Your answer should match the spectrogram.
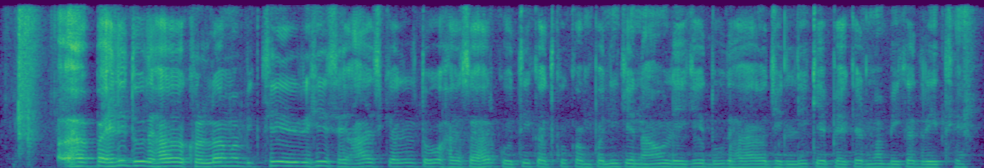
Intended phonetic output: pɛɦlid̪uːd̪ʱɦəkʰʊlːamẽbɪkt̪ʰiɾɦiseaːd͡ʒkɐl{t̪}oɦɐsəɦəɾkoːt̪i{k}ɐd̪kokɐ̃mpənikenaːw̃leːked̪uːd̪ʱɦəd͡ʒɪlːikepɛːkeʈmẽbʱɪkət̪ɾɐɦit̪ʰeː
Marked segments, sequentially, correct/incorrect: correct, correct

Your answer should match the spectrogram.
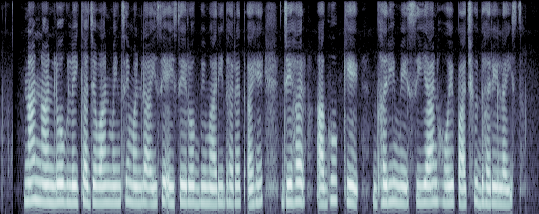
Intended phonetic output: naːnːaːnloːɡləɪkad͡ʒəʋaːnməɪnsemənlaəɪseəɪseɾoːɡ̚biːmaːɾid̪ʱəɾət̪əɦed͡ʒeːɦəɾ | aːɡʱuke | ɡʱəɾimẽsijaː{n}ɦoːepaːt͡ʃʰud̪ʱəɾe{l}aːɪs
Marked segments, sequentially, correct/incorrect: correct, correct

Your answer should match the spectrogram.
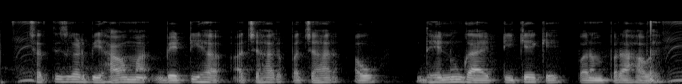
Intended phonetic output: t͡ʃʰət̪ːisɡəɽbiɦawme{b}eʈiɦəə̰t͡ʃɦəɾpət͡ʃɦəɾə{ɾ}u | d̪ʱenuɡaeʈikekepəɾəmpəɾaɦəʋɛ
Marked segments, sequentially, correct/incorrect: correct, incorrect: none

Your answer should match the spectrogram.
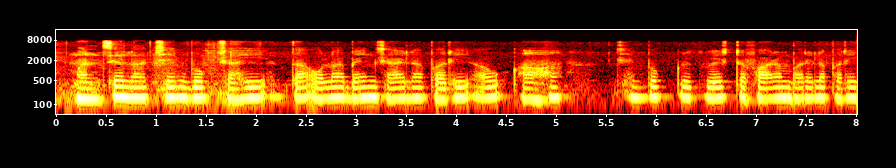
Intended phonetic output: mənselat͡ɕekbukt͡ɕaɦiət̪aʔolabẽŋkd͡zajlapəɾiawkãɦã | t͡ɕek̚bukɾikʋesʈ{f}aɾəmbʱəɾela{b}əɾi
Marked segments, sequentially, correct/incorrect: correct, incorrect: p

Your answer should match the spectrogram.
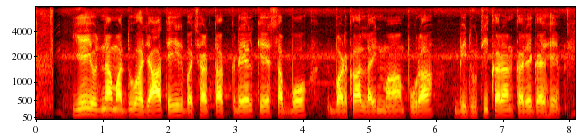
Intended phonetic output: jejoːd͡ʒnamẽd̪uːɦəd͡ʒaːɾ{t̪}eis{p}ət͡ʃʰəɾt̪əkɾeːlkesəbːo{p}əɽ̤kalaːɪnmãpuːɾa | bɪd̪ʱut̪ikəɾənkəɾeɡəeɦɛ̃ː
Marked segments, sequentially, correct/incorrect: correct, incorrect: b, incorrect: b

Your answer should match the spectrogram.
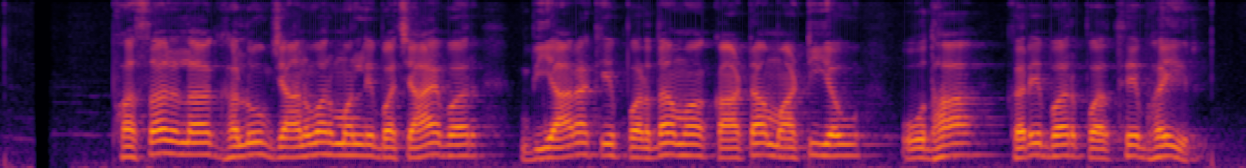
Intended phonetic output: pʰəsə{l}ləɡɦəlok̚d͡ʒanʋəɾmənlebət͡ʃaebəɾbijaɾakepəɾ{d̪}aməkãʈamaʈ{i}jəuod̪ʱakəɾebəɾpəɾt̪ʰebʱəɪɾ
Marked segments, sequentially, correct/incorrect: correct, correct, correct

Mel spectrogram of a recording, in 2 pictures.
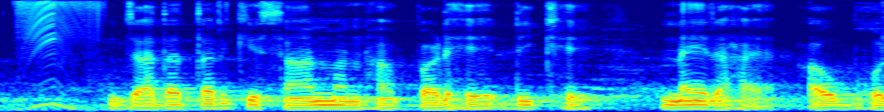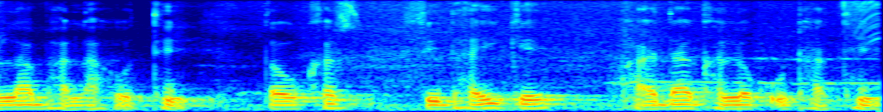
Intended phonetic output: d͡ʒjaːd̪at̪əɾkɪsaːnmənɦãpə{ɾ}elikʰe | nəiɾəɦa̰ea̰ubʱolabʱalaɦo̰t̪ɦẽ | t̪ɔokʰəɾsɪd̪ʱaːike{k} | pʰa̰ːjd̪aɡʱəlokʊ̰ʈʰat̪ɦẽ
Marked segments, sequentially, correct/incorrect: incorrect: ɽ, incorrect: none

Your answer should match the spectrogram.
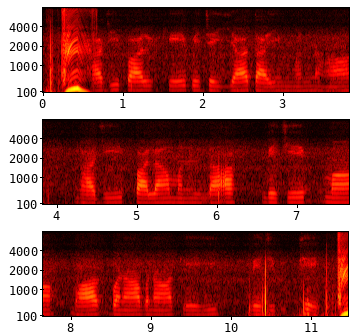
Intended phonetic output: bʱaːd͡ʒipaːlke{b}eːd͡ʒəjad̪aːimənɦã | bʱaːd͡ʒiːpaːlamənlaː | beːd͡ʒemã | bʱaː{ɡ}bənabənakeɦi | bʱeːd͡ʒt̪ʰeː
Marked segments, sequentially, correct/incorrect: correct, correct

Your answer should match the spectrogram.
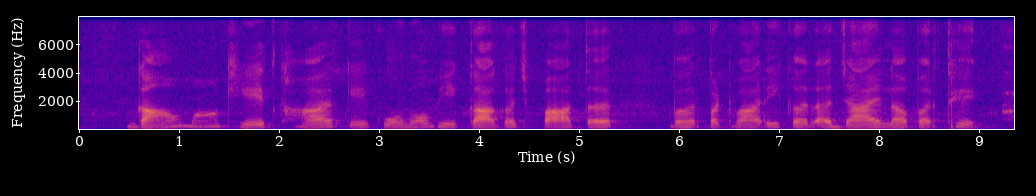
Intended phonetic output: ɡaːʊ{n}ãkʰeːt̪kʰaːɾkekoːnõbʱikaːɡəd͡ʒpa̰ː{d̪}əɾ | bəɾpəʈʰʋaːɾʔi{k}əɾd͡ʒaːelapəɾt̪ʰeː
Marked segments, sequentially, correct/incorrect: incorrect: m, incorrect: t̪, correct

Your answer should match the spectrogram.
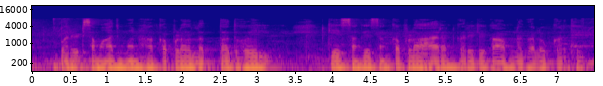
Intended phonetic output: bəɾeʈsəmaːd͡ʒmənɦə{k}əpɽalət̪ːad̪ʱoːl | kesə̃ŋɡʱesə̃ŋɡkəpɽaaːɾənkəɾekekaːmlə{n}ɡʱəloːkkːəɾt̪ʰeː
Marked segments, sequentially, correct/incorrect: correct, incorrect: none

